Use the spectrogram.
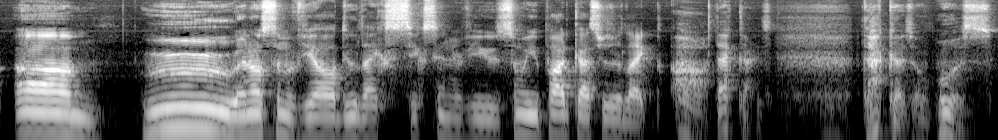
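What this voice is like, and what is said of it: Dry, parched, tired voice. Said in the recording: “My voice is a little parched and I need some water”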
